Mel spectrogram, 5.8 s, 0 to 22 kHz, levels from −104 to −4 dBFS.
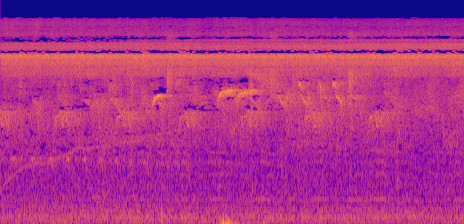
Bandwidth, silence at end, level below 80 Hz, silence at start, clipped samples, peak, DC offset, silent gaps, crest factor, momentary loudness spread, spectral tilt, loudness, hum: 16 kHz; 0 s; -52 dBFS; 0 s; under 0.1%; -14 dBFS; under 0.1%; none; 16 dB; 2 LU; 1 dB/octave; -27 LUFS; none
